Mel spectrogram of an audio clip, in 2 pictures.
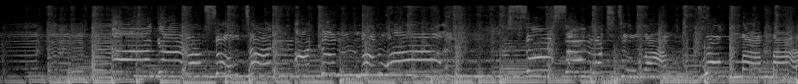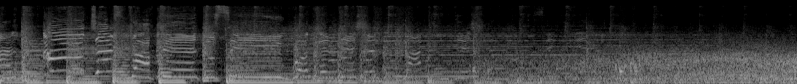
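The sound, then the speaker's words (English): Loud, continuous roar of vehicles crossing a large bridge heading south out of Montreal, with shifting tonal whines riding over a steady rumble that eases slightly toward the end. “The sound you can hear is the sound of vehicles crossing over the Jacques Cartier Bridge, which goes south out of Montreal towards the United States border.”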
